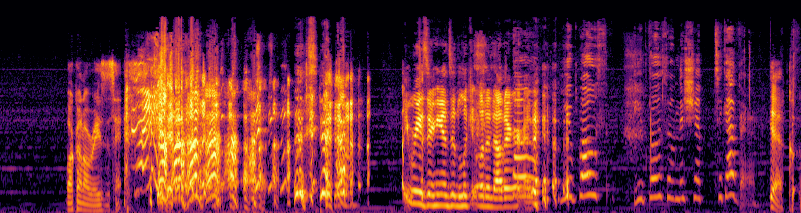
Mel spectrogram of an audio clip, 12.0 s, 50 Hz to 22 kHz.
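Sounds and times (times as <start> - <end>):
people laughing: 1.9 - 8.8.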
